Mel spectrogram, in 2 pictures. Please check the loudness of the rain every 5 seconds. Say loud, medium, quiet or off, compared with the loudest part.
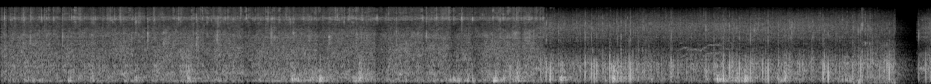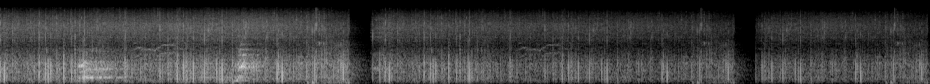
loud, loud, loud, medium.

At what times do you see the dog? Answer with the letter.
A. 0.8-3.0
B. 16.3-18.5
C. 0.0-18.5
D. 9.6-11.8
D.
